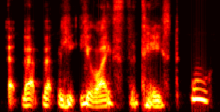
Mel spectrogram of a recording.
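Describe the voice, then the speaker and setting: A man's voice: a little high, sing-song, moderate pace, mellow, husky, no echo. A man co-hosting a podcast, telling a long rambling anecdote in casual chat and swearing freely. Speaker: podcast co-host. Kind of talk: casual storytelling.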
